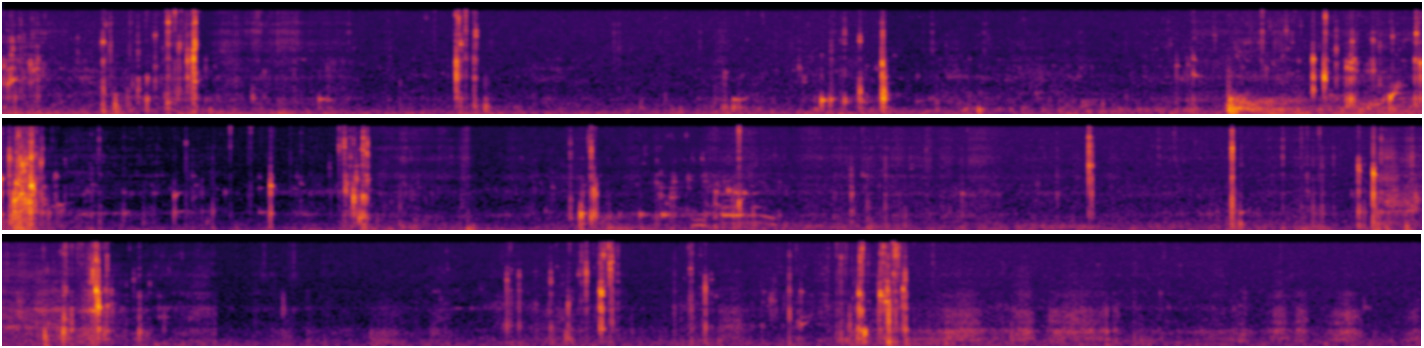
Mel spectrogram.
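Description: Underwater sound heard from the camera: a low wash of moving water with scattered sharp clicks and knocks, and bubbling gurgles in two bursts, about six seconds in and again about fourteen seconds in.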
